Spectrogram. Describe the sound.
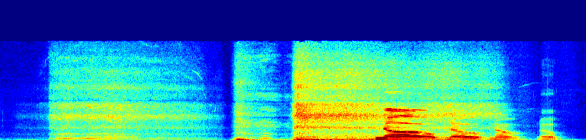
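A voice imitates the loud, heavy snorting breathing of a man seated next to the speaker in a theater: a long noisy exhale, a sharp snort, then a harsh rasping inhale that slides into a groaning vocal tone, forceful.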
